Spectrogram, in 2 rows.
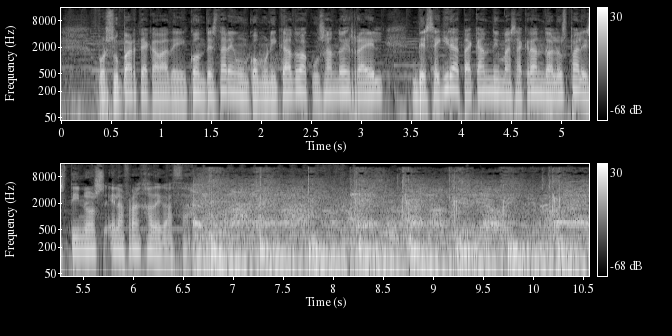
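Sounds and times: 
speech: 0.4 - 7.4
demonstrators chanting at a protest in Spain against the killing in Gaza: 6.6 - 10.5.

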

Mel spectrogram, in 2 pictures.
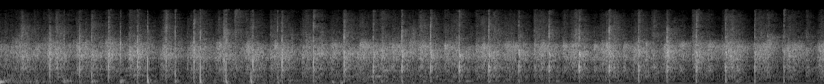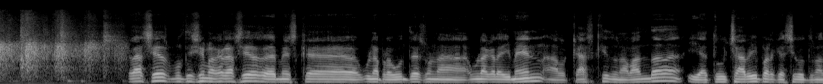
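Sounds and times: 
audience applause: 0.0 - 9.6
speech: 9.6 - 16.4.

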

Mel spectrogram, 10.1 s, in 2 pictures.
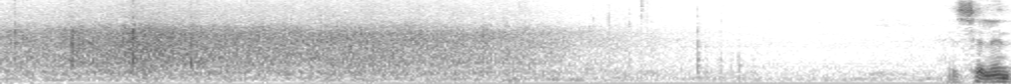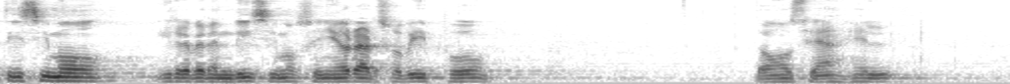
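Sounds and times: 
sustained applause from a large audience: 0.0 - 3.3
speech: 4.8 - 7.7, 8.8 - 9.8.

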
